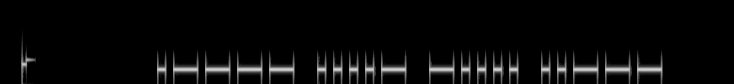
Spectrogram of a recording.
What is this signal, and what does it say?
Morse code, heard as a keyed tone, about 15 wpm, 700 Hz. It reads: 1462
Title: Numbers - 4-Digit 15wpm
